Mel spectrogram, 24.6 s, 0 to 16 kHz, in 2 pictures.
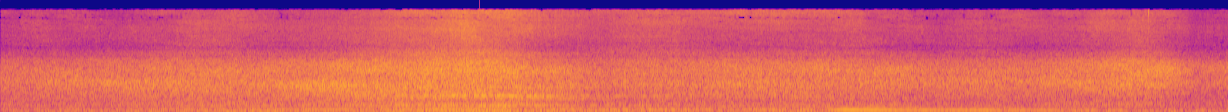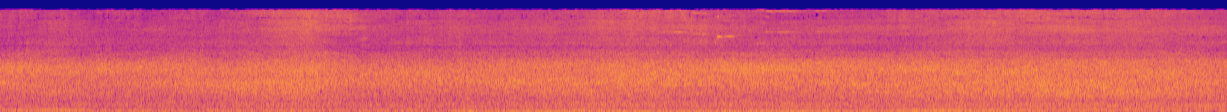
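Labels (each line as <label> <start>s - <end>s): Cars pass by intermittently on a crowded road or highway outdoors. 0.0s - 24.6s
A high-pitched, intermittent beep sounds close by at a low volume. 18.4s - 21.0s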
